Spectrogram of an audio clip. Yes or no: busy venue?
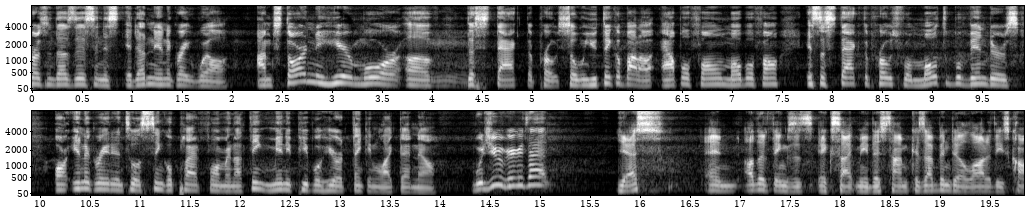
yes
